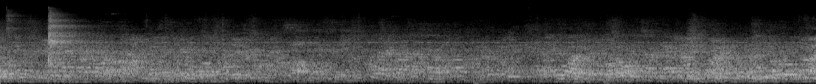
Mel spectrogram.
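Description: Indistinct chatter of people talking in a large, echoing indoor hall, with a single sharp click about half a second in.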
